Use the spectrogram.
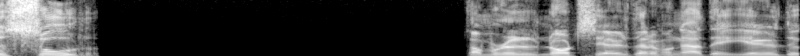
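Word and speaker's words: צור: அதை ப்ரொனவுன்ஸ் பண்ணும்போது சூர், தமிழில் நோட்ஸ் எழுதுறவங்க அதை எழுதி கொள்ளுங்கள்.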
